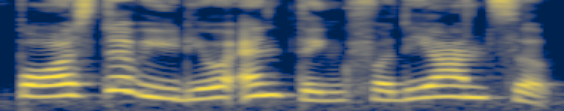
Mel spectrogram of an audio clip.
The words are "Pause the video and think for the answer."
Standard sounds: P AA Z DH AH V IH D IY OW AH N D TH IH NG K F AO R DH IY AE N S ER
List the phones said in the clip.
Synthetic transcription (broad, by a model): P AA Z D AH V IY D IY OW AH N D T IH NG K F AO R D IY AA N S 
